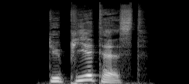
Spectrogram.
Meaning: inflection of düpieren: 1. second-person singular preterite 2. second-person singular subjunctive II
- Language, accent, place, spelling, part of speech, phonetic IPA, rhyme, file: German, Germany, Berlin, düpiertest, verb, [dyˈpiːɐ̯təst], -iːɐ̯təst, De-düpiertest.ogg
